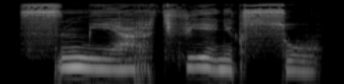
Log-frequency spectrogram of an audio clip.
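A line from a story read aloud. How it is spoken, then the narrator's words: Sinister hiss inside mind. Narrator (Russian): зазвучало в сознании зловещее шипение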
